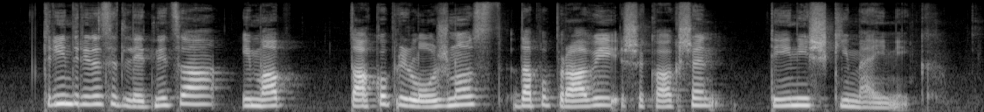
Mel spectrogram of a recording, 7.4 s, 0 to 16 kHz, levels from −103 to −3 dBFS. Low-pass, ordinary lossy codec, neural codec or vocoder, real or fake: 14.4 kHz; none; vocoder, 44.1 kHz, 128 mel bands, Pupu-Vocoder; fake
